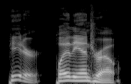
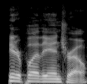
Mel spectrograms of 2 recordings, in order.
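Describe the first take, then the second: First: It is said more slowly, with gravitas. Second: It is said fast and dismissively.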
